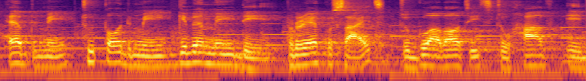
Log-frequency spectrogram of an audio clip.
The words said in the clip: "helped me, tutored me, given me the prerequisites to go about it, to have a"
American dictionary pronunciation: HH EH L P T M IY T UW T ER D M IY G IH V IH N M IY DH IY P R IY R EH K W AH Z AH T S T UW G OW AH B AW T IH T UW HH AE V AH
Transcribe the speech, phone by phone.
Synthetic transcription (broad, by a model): HH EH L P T M IY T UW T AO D M IY G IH V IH N M IY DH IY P R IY EH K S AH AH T T UW G OW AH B AW T IH T UW HH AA V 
